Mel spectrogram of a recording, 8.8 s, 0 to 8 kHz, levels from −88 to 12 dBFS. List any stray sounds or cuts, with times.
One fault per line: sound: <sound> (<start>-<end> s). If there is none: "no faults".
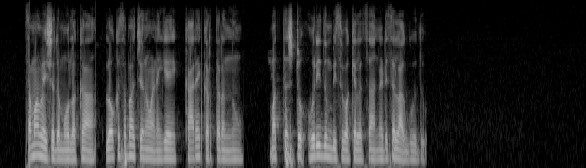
no faults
